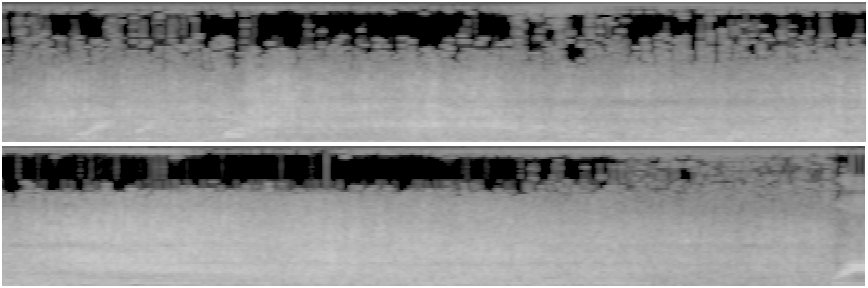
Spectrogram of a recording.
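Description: Stock race cars roar away at the green flag start at KilKare Speedway, a dense, loud wall of engine noise rising and sustained throughout, with a commentator talking over it.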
